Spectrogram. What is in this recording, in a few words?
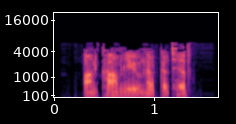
"uncommunicative", English; adjectives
